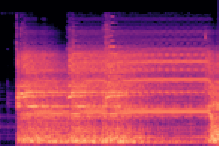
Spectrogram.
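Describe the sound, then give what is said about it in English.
A guitar chord rings out loud, its bright, metallic overtones sustaining and shimmering for nearly three seconds with a slightly jangly, dissonant edge, as the top strings ring out past the nut. “it's just added noise from those strings ringing out past the nut.”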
